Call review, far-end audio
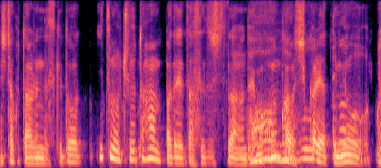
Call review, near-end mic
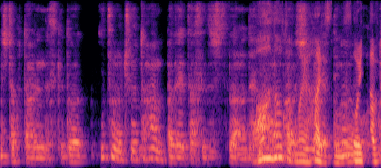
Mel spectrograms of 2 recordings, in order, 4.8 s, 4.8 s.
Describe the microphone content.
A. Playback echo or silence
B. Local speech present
B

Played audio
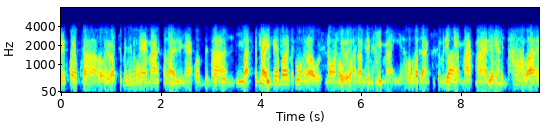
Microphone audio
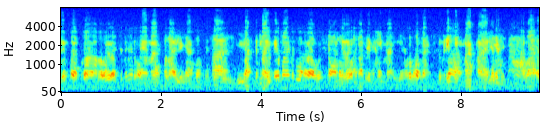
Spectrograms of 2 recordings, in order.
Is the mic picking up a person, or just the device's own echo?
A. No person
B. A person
A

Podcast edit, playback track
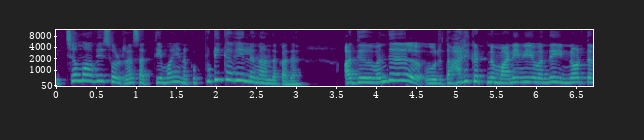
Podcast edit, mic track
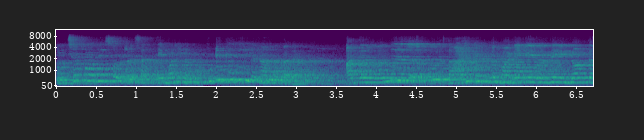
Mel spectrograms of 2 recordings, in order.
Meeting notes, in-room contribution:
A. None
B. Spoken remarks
A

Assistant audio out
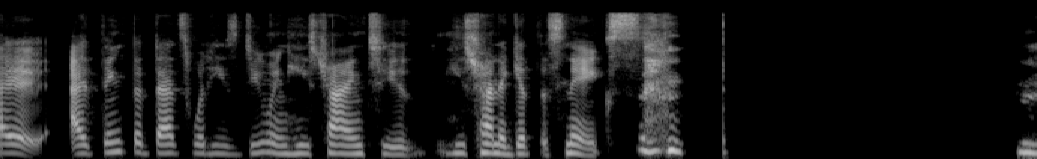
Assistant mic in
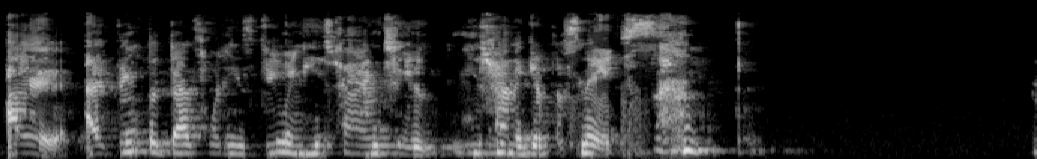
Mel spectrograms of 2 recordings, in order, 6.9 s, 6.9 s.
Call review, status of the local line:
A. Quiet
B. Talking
A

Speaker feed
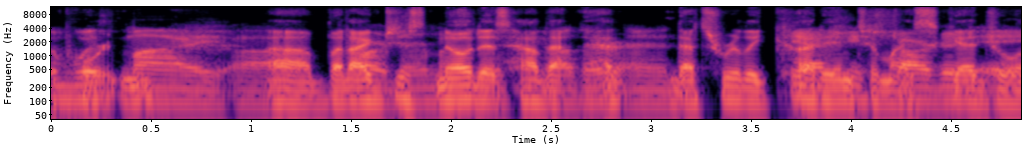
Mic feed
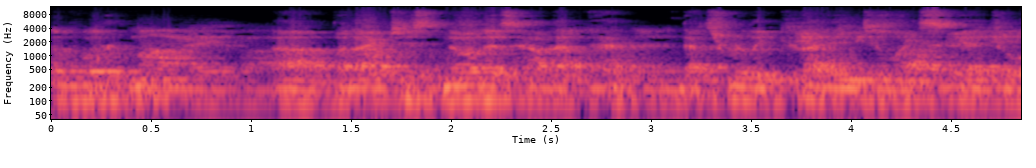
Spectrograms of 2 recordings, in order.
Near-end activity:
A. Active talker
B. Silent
B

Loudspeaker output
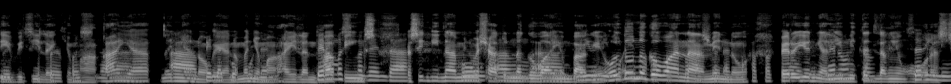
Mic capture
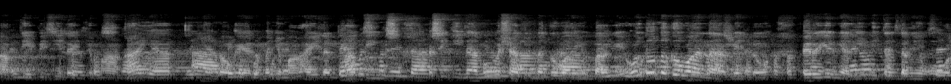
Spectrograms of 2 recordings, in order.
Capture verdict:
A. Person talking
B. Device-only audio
B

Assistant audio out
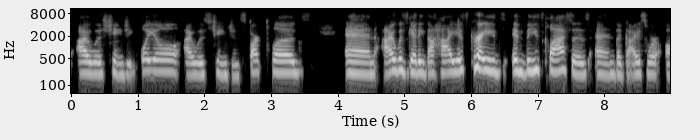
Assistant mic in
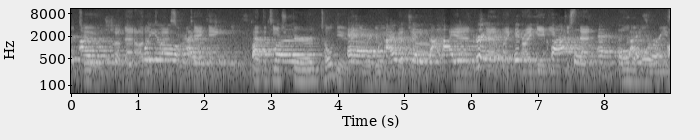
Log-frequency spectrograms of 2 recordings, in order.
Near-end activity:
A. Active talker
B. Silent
A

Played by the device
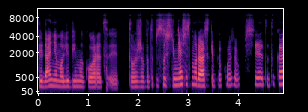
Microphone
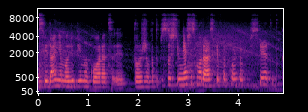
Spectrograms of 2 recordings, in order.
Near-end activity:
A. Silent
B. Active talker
A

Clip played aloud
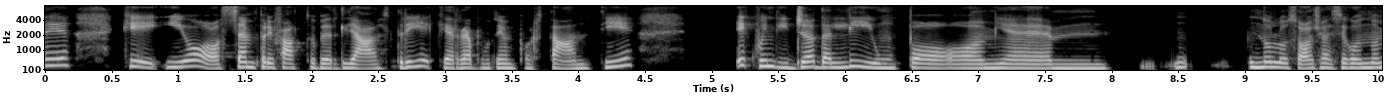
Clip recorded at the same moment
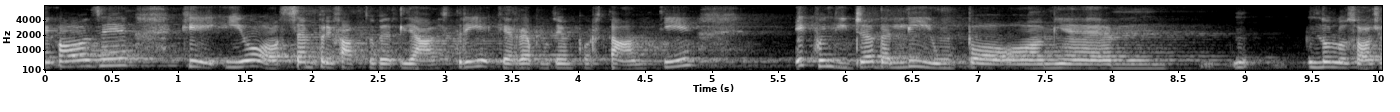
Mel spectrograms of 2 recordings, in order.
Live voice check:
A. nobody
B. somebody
A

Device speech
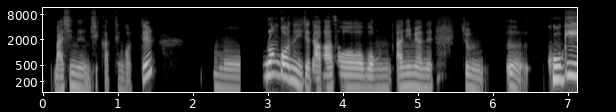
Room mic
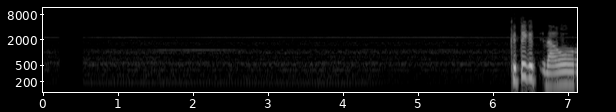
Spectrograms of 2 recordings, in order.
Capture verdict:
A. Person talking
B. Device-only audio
A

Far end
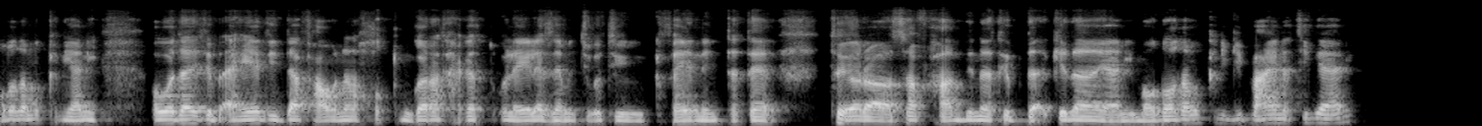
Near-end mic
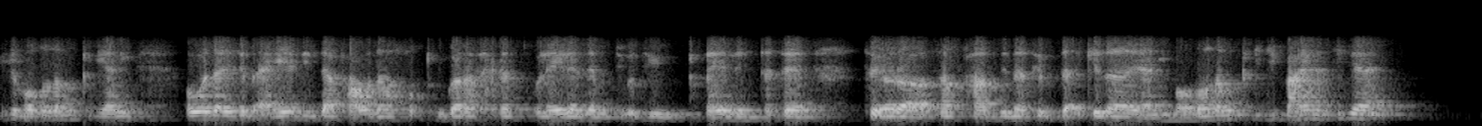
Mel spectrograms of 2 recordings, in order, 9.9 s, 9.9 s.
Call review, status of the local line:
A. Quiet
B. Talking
A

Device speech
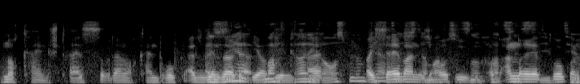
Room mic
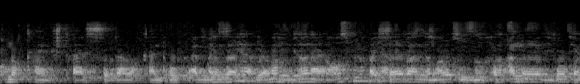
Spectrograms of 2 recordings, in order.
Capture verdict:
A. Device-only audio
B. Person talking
A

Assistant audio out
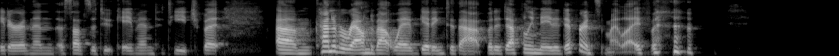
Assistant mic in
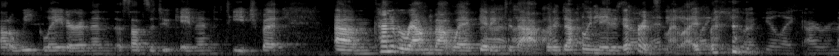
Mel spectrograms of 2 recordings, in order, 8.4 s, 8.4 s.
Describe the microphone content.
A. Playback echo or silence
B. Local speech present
B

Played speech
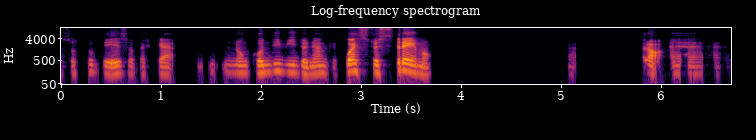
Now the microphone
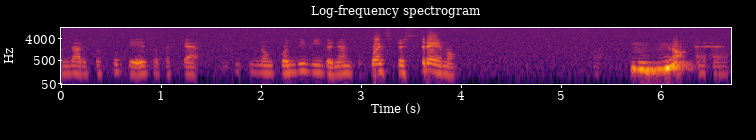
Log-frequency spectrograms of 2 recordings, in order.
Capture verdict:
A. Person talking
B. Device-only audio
A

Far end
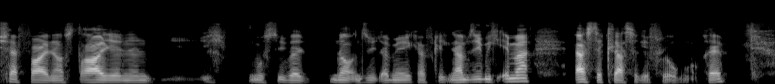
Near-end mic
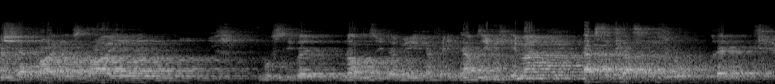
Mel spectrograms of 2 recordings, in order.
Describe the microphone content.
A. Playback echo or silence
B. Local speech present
A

